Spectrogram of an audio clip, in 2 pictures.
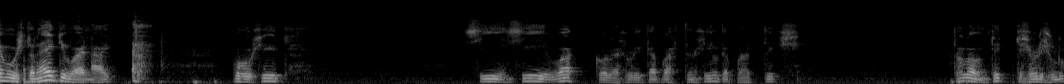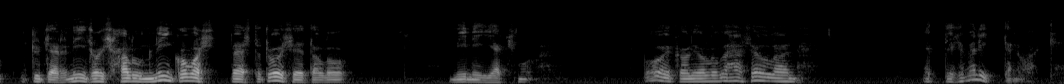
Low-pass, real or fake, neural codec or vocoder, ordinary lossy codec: none; real; none; none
